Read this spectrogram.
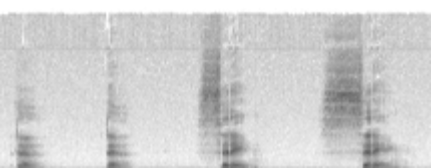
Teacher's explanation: The soft or flap T appears between two vowels in an unstressed syllable. It is spelled with a T or a double T, but is pronounced as a short, very soft D.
